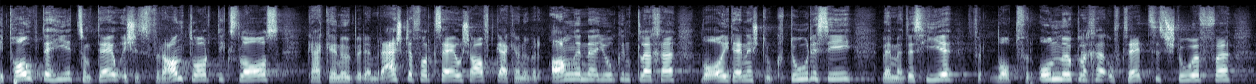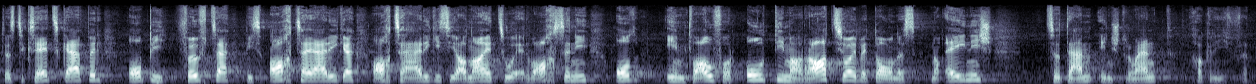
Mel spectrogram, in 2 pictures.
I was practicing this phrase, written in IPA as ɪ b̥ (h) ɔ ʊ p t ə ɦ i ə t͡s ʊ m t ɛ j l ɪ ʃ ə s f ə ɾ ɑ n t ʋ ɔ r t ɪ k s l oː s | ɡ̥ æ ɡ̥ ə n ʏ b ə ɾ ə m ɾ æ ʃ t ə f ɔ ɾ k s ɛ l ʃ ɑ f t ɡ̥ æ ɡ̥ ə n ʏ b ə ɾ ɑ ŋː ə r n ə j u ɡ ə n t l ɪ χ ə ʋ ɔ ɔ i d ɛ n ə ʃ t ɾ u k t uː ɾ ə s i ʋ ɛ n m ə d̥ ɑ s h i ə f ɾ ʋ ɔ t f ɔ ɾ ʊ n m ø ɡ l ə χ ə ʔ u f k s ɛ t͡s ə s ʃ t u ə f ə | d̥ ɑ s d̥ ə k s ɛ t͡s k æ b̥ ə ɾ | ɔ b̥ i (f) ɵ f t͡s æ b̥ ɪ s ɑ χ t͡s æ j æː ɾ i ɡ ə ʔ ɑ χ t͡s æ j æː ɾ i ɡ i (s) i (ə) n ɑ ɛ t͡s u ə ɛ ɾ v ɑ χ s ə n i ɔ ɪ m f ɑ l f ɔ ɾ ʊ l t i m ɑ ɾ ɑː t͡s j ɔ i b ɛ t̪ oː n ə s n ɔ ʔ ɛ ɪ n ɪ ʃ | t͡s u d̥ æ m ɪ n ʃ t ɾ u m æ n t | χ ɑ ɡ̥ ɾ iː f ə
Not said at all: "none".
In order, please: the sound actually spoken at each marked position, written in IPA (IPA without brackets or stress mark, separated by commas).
h, f, s, ɑ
